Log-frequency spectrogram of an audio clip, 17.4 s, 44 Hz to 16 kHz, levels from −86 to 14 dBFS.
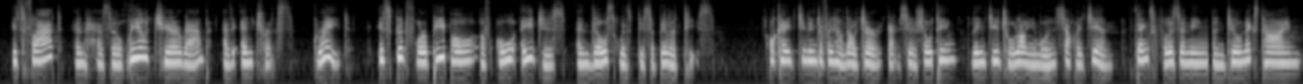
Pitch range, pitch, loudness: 185-230 Hz, 205 Hz, -16 LUFS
